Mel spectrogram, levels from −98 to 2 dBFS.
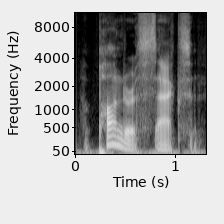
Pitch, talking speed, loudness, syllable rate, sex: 105 Hz, 135 wpm, -21 LUFS, 5.5 syllables/s, male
